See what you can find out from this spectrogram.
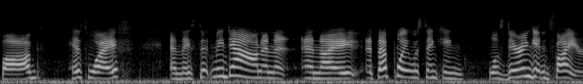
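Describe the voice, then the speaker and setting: A woman's high voice is raised and projected, with ordinary pitch variation. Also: moderate pace. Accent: American. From North Carolina. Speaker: monster truck driver and emergency room nurse. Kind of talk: interview answer.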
